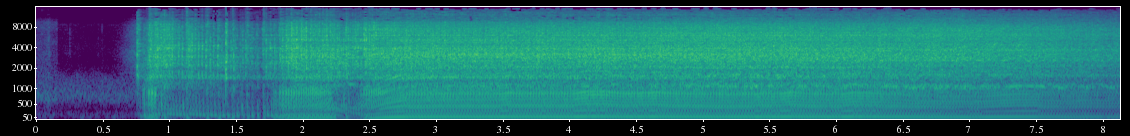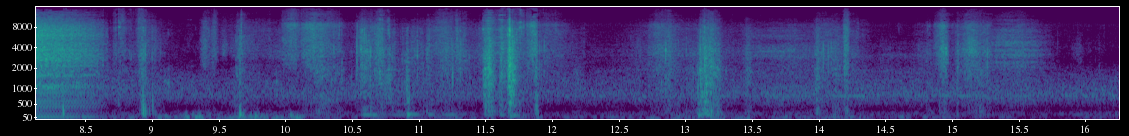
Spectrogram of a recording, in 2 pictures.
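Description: Gas-powered ice auger engine coming in about a second in and running at high speed while drilling a hole through the ice, its pitch wavering under load, then winding down about eight seconds in. A few faint knocks and clicks follow.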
